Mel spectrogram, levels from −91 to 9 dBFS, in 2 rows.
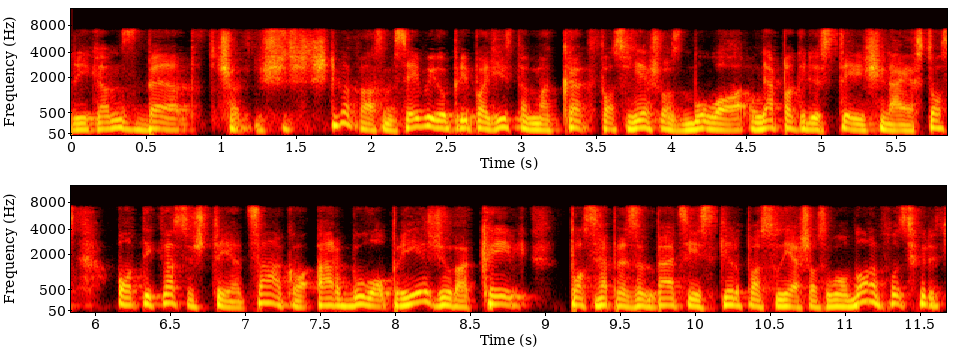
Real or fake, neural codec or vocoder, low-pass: fake; codec, 16 kHz, 1.1 kbps, Voila-Tokenizer; 7.2 kHz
